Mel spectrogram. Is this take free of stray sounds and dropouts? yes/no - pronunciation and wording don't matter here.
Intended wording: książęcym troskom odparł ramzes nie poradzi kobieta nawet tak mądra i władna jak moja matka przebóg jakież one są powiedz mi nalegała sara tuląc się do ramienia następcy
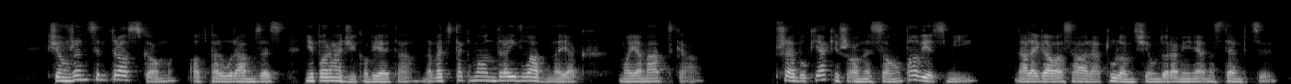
yes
